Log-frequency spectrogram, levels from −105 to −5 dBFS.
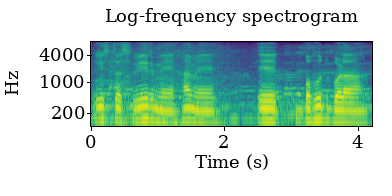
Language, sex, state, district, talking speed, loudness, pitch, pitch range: Hindi, male, Bihar, Patna, 115 wpm, -17 LUFS, 130 Hz, 115-140 Hz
